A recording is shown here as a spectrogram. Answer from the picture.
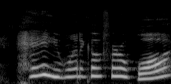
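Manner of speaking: play-acted, very high, syrupy sugary-sweet voice. Retelling how they would ask the emotional manifester: imitating a sugary sweet voice. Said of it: "Changing my voice".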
